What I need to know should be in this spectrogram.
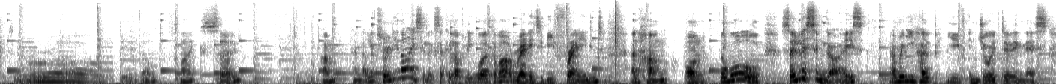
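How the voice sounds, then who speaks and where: A man's voice: a little high, huge pitch swings, normal speed, soft background music. A middle-aged man from the UK giving a friendly, chatty drawing lesson to children, encouraging them and calling them guys. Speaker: children's drawing tutor and author.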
